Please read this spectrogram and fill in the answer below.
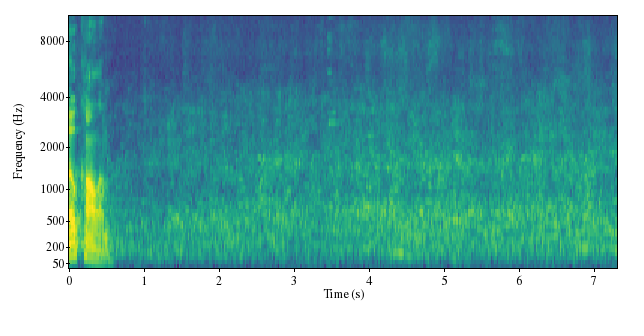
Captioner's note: collective chatter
